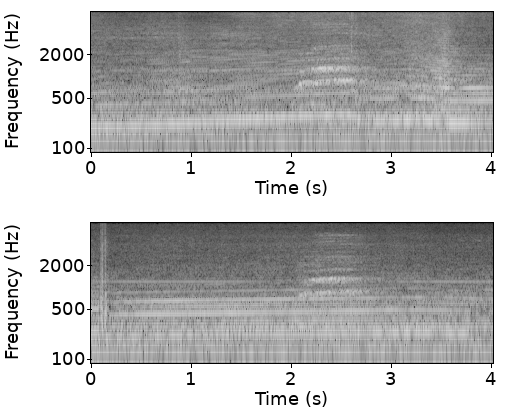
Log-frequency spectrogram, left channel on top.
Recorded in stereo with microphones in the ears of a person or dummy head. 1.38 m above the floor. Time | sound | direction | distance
2.0 | a cat meowing | 65° left (ahead or behind) | 3 m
